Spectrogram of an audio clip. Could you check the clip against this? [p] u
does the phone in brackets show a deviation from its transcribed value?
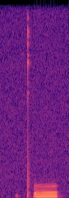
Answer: yes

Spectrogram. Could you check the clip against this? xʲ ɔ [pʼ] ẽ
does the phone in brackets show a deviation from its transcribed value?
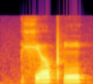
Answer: no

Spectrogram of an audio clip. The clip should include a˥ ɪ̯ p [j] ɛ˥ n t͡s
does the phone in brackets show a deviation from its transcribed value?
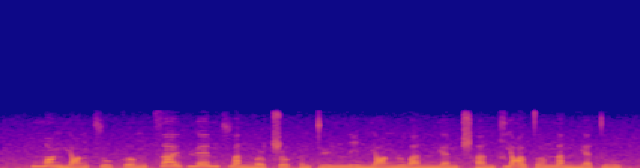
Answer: yes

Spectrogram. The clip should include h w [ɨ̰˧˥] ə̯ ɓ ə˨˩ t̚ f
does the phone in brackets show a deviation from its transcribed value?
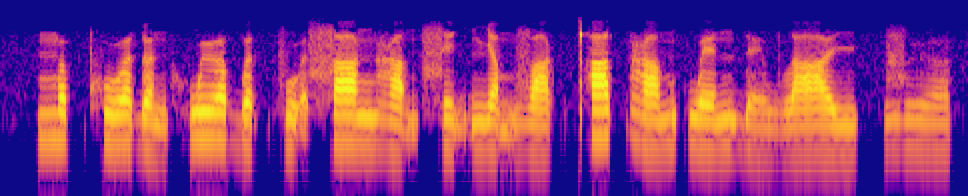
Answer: yes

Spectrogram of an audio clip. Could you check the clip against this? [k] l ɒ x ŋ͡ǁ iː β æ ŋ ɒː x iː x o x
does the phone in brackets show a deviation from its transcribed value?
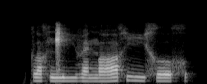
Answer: no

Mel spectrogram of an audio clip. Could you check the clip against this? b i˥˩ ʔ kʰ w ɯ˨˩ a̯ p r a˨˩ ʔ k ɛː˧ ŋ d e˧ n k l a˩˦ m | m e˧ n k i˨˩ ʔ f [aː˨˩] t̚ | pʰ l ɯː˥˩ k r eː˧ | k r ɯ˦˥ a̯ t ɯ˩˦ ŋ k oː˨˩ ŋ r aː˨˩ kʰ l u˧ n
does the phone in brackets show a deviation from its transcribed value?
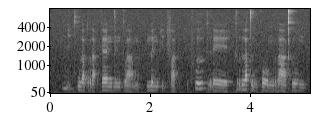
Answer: yes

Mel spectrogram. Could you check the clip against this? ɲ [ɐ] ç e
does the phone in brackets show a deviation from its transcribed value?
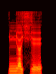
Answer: no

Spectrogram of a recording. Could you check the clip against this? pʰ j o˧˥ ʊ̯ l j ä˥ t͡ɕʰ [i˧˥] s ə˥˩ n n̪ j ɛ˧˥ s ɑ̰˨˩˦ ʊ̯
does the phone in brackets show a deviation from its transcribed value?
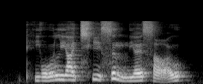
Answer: yes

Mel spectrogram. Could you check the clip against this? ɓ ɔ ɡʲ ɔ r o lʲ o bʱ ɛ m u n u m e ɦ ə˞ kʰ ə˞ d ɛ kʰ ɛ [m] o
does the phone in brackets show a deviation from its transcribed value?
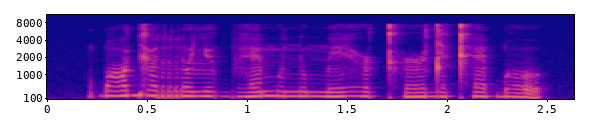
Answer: yes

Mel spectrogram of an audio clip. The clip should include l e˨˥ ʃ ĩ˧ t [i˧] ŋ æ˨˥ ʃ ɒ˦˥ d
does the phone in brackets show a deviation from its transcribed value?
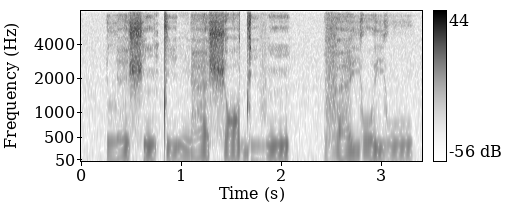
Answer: no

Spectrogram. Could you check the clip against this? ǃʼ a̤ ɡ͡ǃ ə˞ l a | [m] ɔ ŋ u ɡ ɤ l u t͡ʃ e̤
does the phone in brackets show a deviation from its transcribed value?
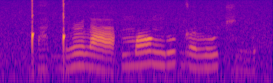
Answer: no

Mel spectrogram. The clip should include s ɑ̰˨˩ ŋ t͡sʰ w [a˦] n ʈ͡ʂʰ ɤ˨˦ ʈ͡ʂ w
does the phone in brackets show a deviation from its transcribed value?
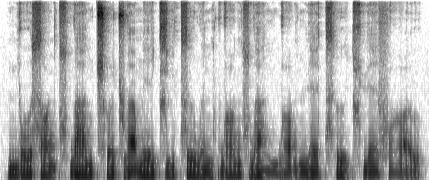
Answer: yes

